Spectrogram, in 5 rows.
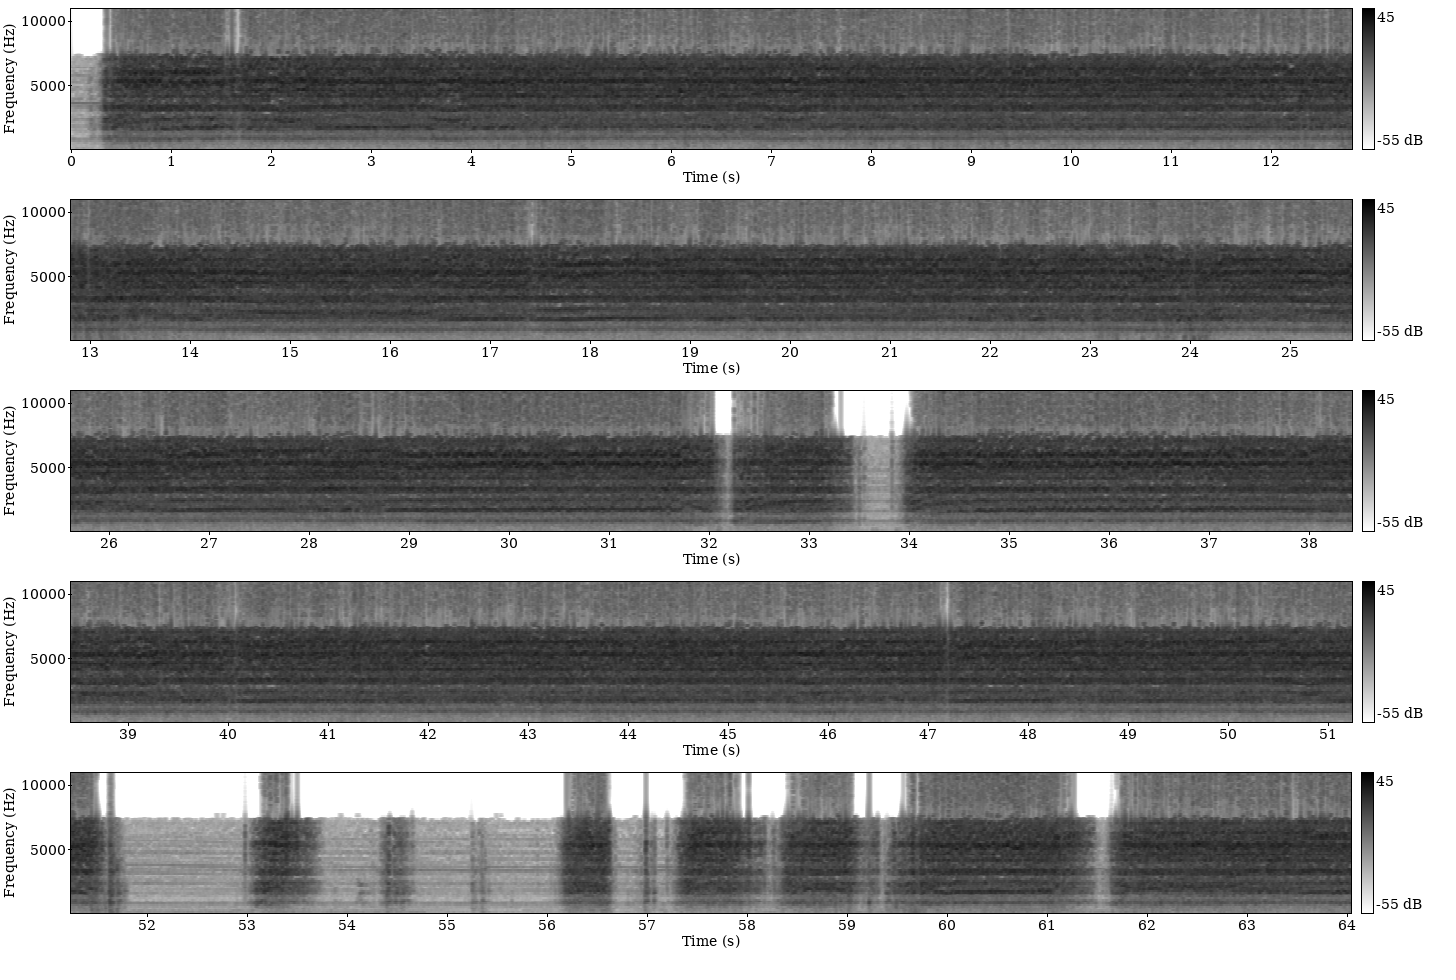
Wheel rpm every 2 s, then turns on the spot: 150, 230, 230, 230, 230, 230, 240, 220, 220, 230, 240, 230, 220, 230, 220, 190, 110, 170, 220, 220, 230, 230, 230, 230, 230, 170, 20, 0, 60, 80, 160, 200.
none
